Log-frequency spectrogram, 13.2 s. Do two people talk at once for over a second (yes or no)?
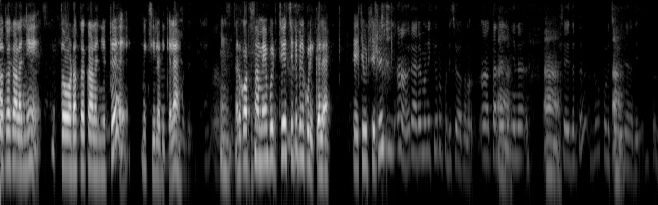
yes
